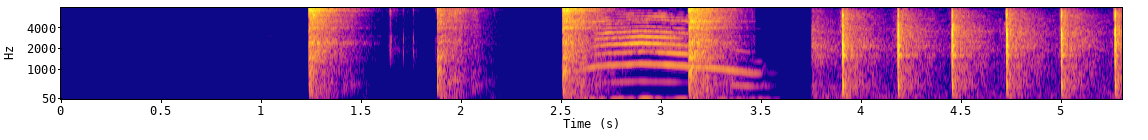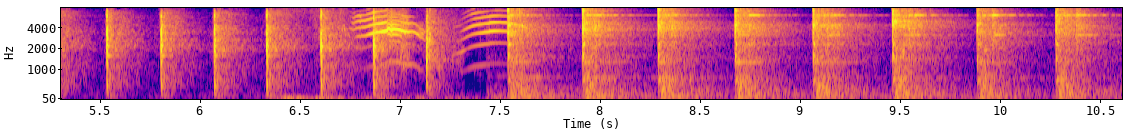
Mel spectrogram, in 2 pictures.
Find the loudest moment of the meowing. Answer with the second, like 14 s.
7 s.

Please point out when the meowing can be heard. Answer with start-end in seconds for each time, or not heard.
2.5-3.5, 6.3-7.7.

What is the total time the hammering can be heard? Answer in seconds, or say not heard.
9 s.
